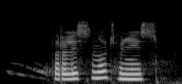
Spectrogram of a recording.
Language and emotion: Russian, neutral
